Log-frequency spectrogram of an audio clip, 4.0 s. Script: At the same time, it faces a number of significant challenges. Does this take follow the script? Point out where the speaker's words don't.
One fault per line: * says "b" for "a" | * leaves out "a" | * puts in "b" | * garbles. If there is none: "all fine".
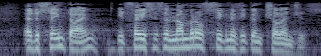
all fine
